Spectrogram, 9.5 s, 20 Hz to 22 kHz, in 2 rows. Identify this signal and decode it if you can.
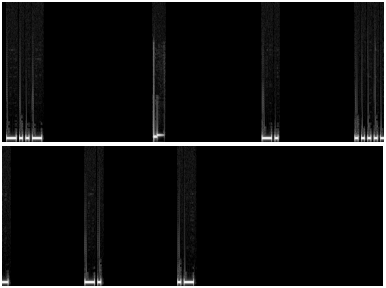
Morse code, heard as a keyed tone, about 30 wpm, spaced as for 8 wpm, 700 Hz. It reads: X N4NA
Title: USA Call Signs - 8x Character Spacing - 30wpm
